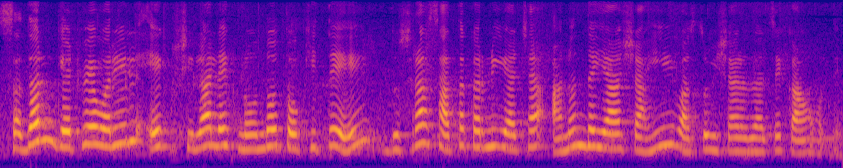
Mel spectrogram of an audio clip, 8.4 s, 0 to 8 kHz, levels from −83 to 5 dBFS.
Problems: none marked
